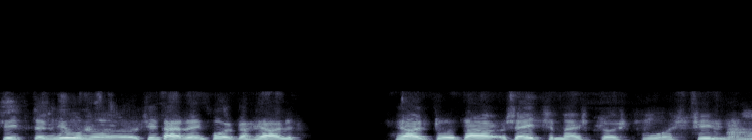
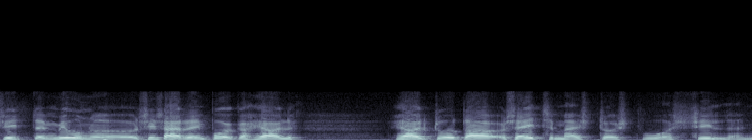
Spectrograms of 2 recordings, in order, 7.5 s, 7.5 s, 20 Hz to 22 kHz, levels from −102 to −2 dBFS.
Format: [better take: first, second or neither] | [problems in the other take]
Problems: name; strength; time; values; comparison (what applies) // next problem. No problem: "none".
second | noise reduction (neural mask model Resemble Enhance denoiser)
